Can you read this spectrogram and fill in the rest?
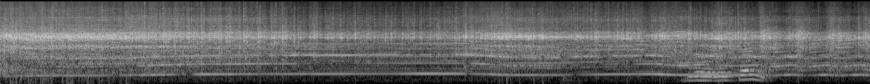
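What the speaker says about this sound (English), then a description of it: "you just press the button and then it just like literally grinds it for you" Electric grinder steadily grinding, a continuous whirring drone with a slight pitch shift and rattling, while a person speaks over it.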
